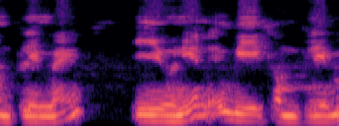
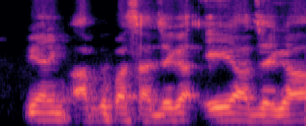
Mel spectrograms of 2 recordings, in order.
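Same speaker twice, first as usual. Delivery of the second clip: ordinary talk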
